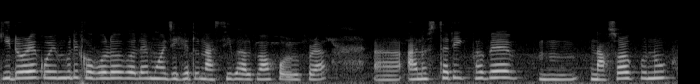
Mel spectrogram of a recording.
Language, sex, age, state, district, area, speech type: Assamese, female, 30-45, Assam, Lakhimpur, rural, spontaneous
